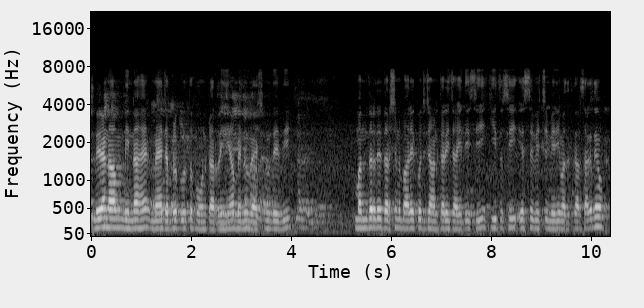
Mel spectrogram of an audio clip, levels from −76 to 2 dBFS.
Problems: background sounds at intervals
